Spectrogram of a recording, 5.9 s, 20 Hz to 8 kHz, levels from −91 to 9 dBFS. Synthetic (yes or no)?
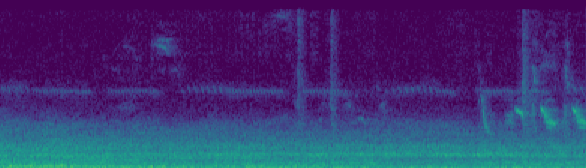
no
